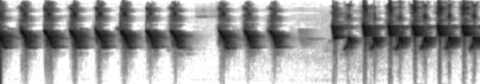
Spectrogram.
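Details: Bar-winged prinia in persistent song, a model bird for training others: a run of slightly lower, downslurred high chips with short breaks, then a faster series of bright paired notes.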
